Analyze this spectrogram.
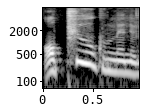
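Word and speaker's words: A Few Good Men: 하면서 영화 어퓨 굿맨을 추천을 하셨어요. 예, F 발음 주의해야 됩니다. 네, 어퓨 굿맨, 예.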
